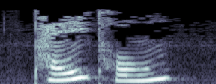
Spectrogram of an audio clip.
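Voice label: "陪同", Mandarin Chinese; chinese-flashcards; hsk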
